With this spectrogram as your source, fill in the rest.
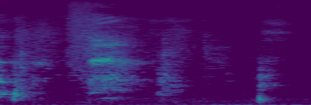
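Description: A young woman laughs.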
